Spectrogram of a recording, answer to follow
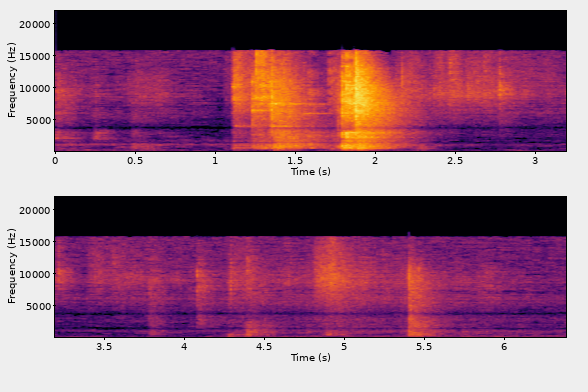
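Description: A can of dry aerosol hairspray sprayed in two short hissing bursts, about one and two seconds in, followed by a few faint soft sounds.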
